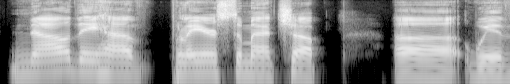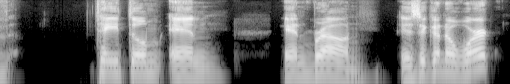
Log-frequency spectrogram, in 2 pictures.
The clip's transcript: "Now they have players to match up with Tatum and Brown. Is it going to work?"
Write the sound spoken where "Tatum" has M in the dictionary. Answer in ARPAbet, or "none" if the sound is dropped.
M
